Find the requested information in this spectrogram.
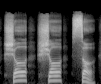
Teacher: यांना उष्मे किंवा घर्षक म्हणतात. का? कारण यांच्या उच्चारात हवेच्या घर्षणाने उष्णता निर्माण होते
